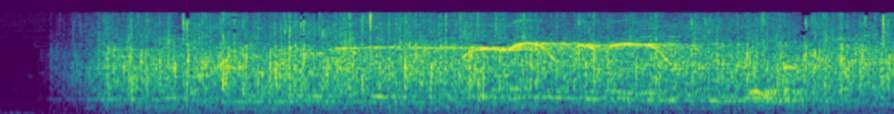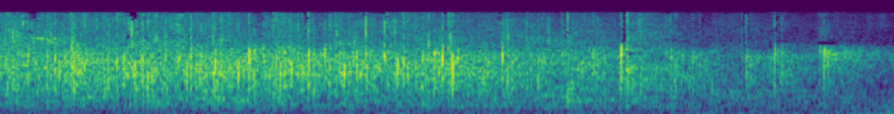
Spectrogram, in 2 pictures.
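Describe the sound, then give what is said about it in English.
Clapping from a crowd swells in sharply after a brief quiet start, then holds as a dense, continuous patter of many hands before thinning a little at the end. “What are they clapping for?”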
